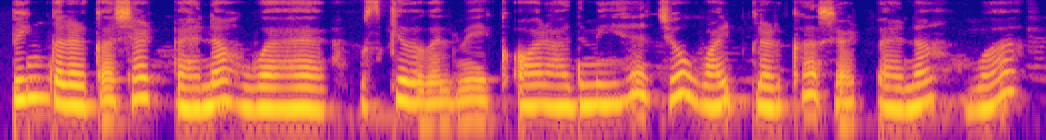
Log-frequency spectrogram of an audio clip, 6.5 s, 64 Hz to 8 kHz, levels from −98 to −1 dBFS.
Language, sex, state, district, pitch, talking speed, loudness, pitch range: Hindi, female, Jharkhand, Deoghar, 210 Hz, 190 wpm, -16 LUFS, 195-255 Hz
